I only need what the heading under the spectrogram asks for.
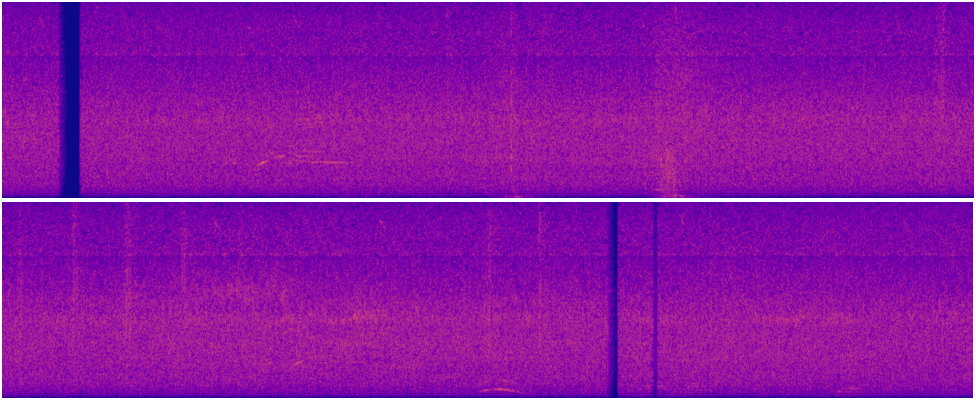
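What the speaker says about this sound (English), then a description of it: "It's raining." Rain falls steadily outside over a garden, a constant even hiss held at a moderate level throughout, broken by a few faint dull thumps.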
